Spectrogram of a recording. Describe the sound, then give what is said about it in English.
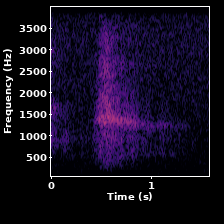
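A single deep breath drawn in through the nose during a guided breathing exercise, a soft airy inhale that swells briefly and fades, faint and alone without talk. “Okay, so everybody take a nice breath in.”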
